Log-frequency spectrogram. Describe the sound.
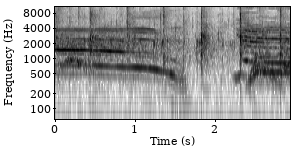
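Audience applause welcoming a guest onto a stage: a steady wash of clapping through the whole three seconds, with sustained gliding tonal sounds running over it.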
